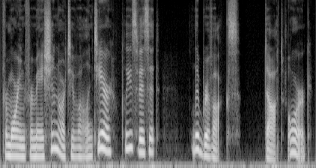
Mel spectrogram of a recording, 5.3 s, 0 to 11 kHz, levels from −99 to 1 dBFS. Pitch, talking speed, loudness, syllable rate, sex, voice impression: 185 Hz, 125 wpm, -18 LUFS, 4.9 syllables/s, female, feminine, slightly adult-like, slightly soft, sincere, slightly sweet, slightly kind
